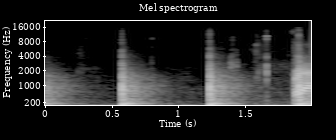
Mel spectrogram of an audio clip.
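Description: Opening drum beat of an intro music track: three hits about two thirds of a second apart, each with a low boom that dies away quickly.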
